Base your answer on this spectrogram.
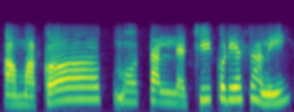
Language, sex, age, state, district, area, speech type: Goan Konkani, female, 30-45, Goa, Canacona, rural, conversation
